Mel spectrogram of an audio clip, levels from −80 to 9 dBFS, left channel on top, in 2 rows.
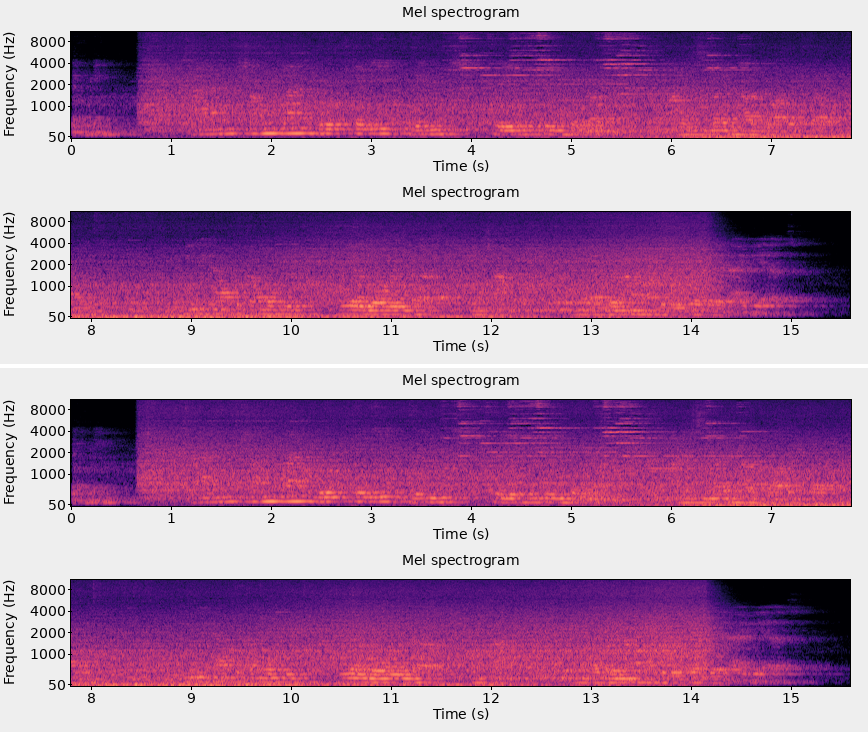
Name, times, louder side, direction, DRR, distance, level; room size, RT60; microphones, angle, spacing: voice 1, 0.0-8.5 8.9-10.1 10.4-15.0, equal, 10° left, -4 dB, 0.6 m, -22 dB
sound 1, 0.6-14.2, right 1 dB, 85° right, 1.1 m, -22 dB
6.5 x 4.2 x 4.8 m, 1.4 s
head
